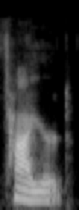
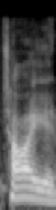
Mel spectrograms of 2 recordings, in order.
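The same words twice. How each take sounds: First: It is said in a standard accent. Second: It is said in a New Jersey accent. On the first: "it still writes tired" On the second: "my phone knows my Jersey accent. I could say tired"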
